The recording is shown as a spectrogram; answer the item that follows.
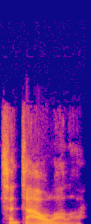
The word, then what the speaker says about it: Santaolalla: he also worked with Oscar-winning film composer Gustavo Santaolalla. Did I pronounce that last? Santaolalla.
